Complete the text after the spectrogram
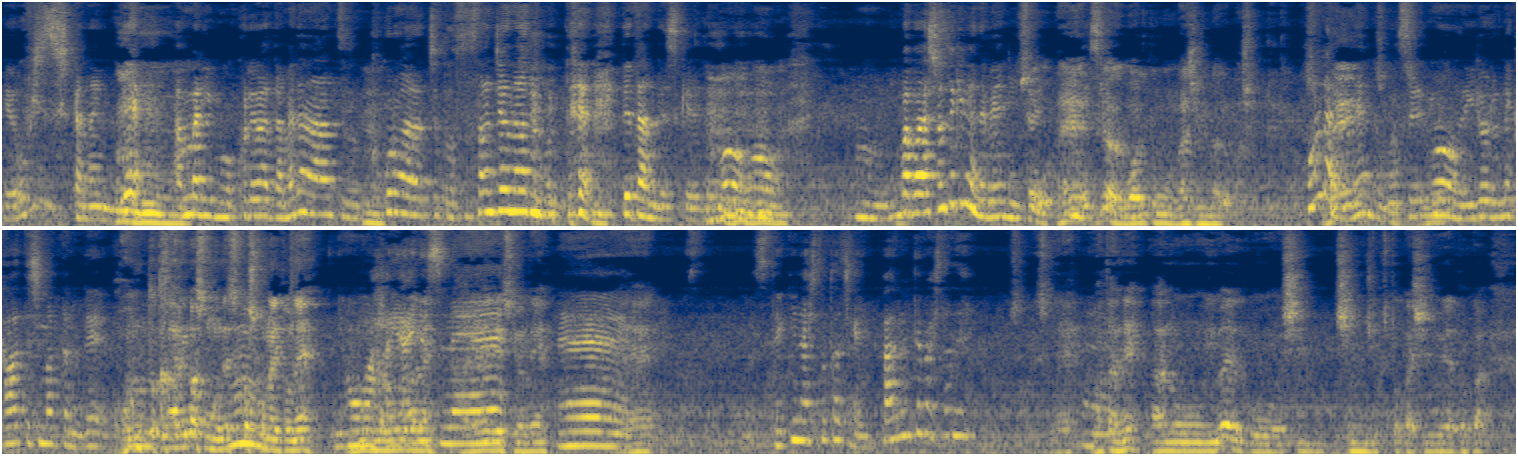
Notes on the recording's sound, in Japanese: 妙齢の男女二人が密室に！ノイズが多いので リスナーさんでイコライザーを上手く調整してお聴き頂けると幸いです。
